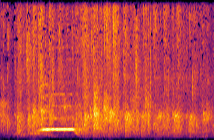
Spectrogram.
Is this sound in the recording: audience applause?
yes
